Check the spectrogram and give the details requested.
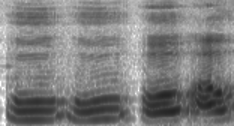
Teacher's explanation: आपकी जीभ पीछे चली जाती है। ये पश्च स्वर है।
